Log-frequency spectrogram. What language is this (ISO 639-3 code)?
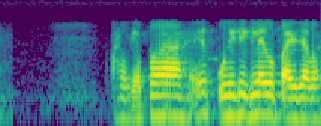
asm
